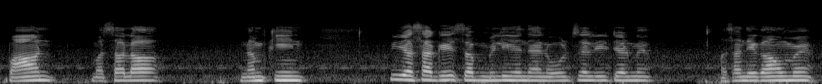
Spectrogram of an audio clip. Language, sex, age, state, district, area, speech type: Sindhi, male, 45-60, Gujarat, Kutch, rural, spontaneous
